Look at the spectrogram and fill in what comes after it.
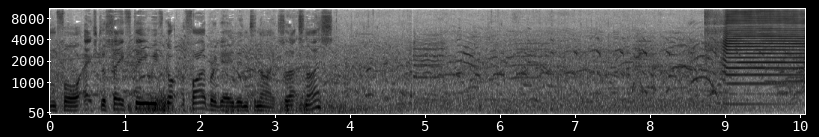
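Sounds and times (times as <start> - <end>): background murmur: 0.0 - 10.0
distant cries and calls: 4.8 - 10.0.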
